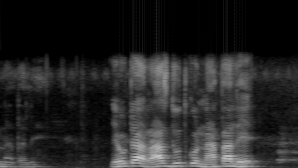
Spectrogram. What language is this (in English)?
Nepali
